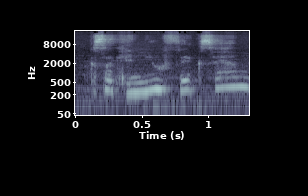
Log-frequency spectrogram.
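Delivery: speaking in a whisper. Asking quietly whether someone can fix him: whispering. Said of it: "He whispers".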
